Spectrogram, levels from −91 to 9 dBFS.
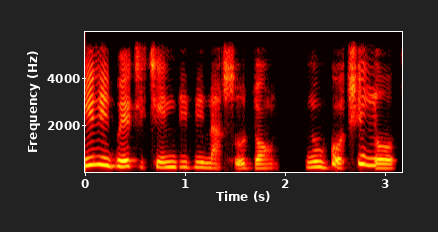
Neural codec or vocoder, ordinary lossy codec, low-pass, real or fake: codec, 16 kHz, 1 kbps, FunCodec, trained on Chinese and English, 50 frames a second; none; 5.4 kHz; fake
